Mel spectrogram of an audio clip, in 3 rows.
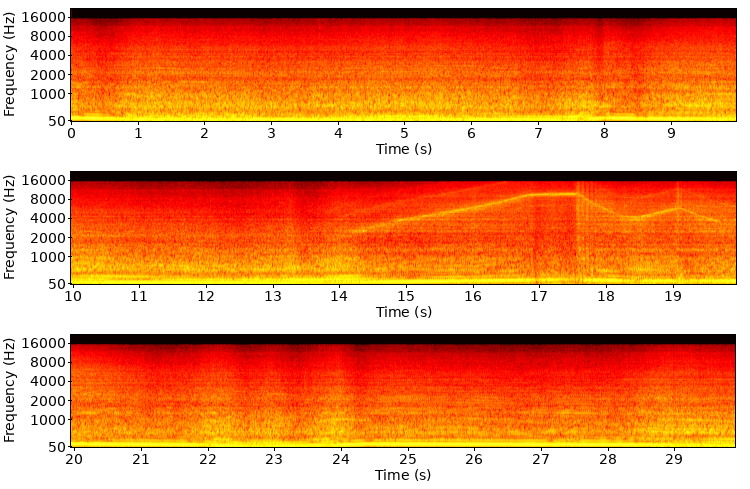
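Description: Nissan SR20DET turbocharged four-cylinder engine driven on and off throttle, its pitch falling, holding, then climbing again several times. The longest pull comes about halfway through, with a high turbo whistle rising alongside the revs until the throttle comes off suddenly. The engine dips once more a few seconds later and picks back up.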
